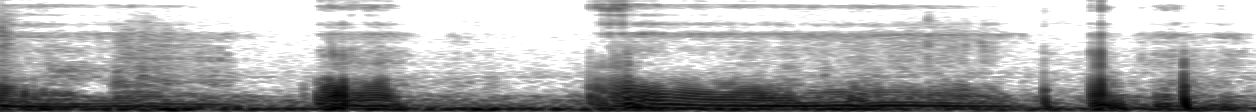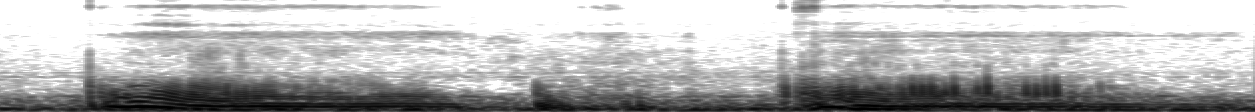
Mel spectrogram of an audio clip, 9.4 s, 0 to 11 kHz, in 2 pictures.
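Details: Toddler snoring in sleep: low, rattling, rhythmic snores on each breath, about 23 a minute.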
